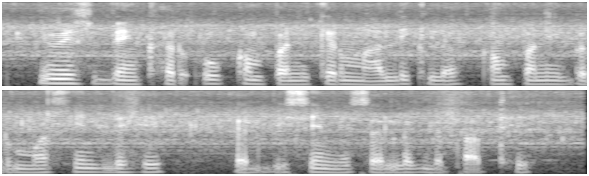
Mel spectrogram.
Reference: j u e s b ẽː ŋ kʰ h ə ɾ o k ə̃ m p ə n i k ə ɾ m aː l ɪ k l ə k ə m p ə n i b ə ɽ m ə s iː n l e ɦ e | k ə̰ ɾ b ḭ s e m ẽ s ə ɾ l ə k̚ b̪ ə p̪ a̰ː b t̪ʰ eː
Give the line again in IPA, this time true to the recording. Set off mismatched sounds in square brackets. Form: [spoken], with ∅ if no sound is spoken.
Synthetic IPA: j u e s b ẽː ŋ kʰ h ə ɾ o k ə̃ m p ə n i k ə ɾ m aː l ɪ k l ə k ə m p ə n i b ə [ɾ] m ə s iː n l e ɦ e | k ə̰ ɾ b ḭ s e m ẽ s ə ɾ l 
